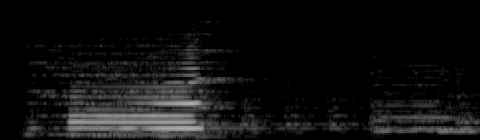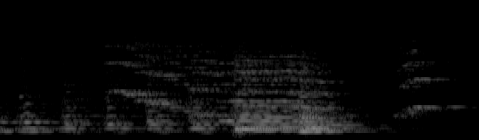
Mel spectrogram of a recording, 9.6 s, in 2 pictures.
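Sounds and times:
clarinet: 0:00.6 - 0:02.1.

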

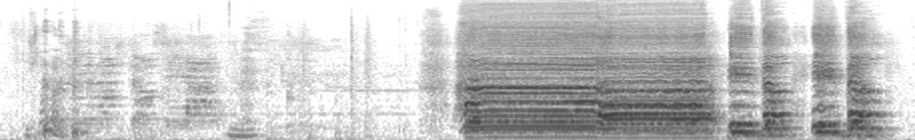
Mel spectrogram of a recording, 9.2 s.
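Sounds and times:
backing vocals on AKG microphone: 0:04.6 - 0:08.8.

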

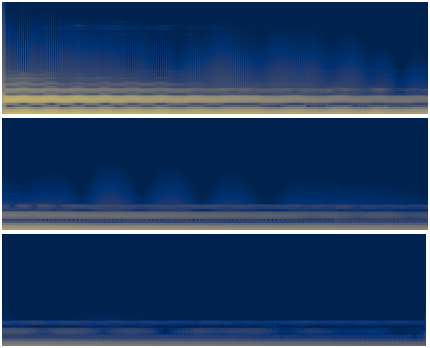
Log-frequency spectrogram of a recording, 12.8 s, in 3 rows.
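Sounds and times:
bass amp: 0:00.0 - 0:08.3.

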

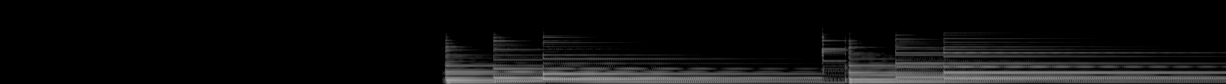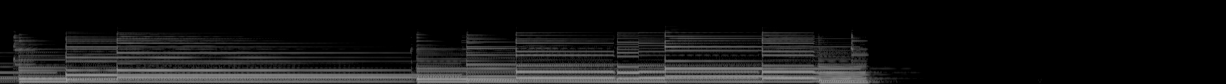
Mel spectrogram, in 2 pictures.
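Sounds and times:
guitar recorded with Royer microphone: 0:04.4 - 0:21.4.

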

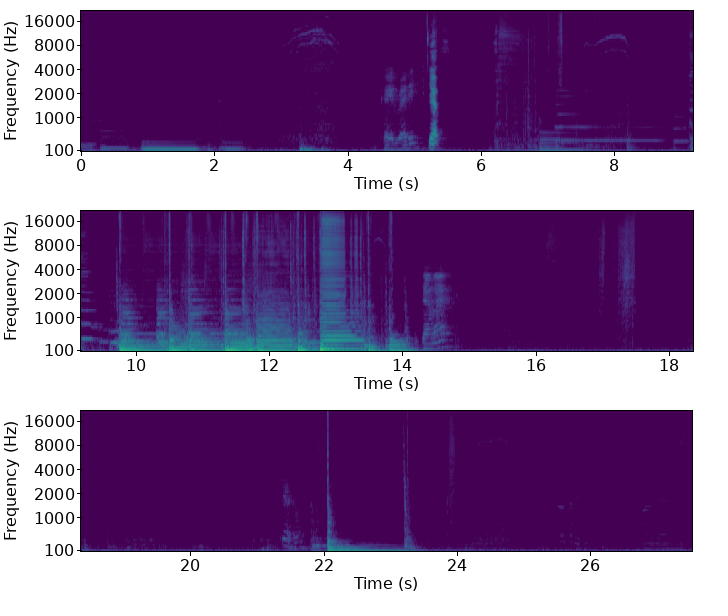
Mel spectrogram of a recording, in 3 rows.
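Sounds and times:
bass: 0:00.0 - 0:03.4, 0:09.6 - 0:14.5, 0:21.4 - 0:24.0.

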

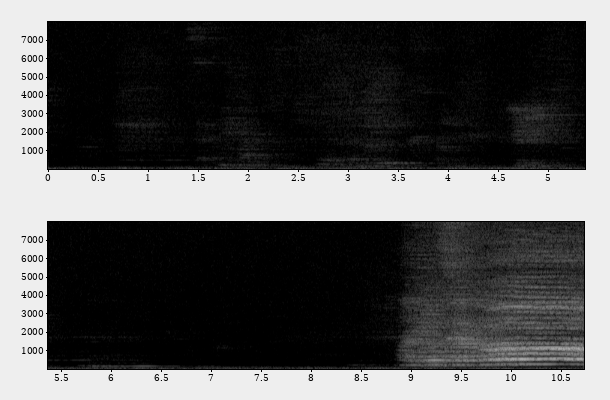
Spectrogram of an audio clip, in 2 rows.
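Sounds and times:
choir singing: 0:08.9 - 0:10.7.

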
